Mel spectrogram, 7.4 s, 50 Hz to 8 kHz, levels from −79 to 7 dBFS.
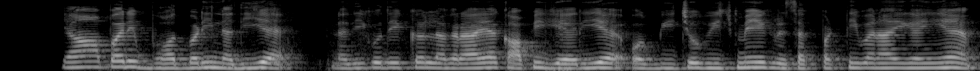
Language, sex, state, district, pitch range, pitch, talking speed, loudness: Hindi, female, Chhattisgarh, Balrampur, 190-210 Hz, 200 Hz, 210 wpm, -28 LUFS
